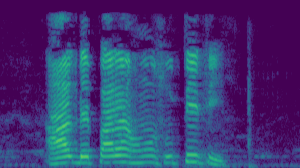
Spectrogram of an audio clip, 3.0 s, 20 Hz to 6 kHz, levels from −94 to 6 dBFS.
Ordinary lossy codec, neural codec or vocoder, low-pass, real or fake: AAC, 24 kbps; none; 5.4 kHz; real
